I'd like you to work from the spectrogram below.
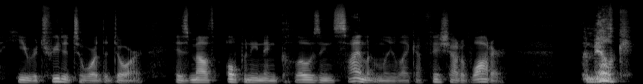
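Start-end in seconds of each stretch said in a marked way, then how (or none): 5.8-6.4 horrified gasp. A narrator's reading. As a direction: choke it out in horror. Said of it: "he gasped".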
